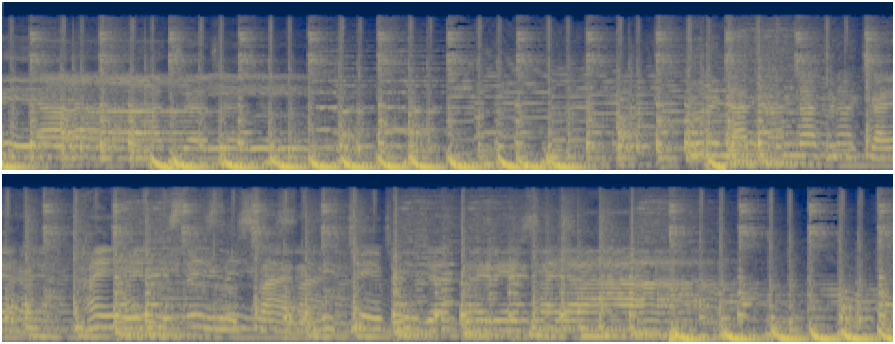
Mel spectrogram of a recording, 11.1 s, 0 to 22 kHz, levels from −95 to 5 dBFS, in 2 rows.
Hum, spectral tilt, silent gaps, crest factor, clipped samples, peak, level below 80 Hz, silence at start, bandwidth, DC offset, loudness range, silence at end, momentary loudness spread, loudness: none; -4.5 dB/octave; none; 14 dB; under 0.1%; -4 dBFS; -26 dBFS; 0 s; 16 kHz; under 0.1%; 2 LU; 0 s; 4 LU; -20 LUFS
